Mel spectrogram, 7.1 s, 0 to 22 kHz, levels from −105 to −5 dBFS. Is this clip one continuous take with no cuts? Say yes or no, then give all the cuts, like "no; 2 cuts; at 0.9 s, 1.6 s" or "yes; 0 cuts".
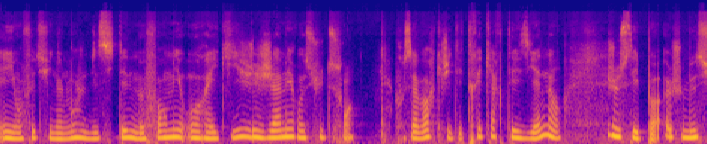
no; 3 cuts; at 2.5 s, 4.4 s, 6.1 s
